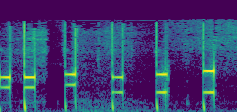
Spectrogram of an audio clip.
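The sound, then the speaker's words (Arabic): A telephone number being dialed: six sharp dual-tone keypad beeps at a fairly steady pace, each short and clear, with faint clicks and no voices. “شو رأيك فريال لو نتصل بمحمد نسمع هذه الأبيات منه للمرة الثالثة”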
